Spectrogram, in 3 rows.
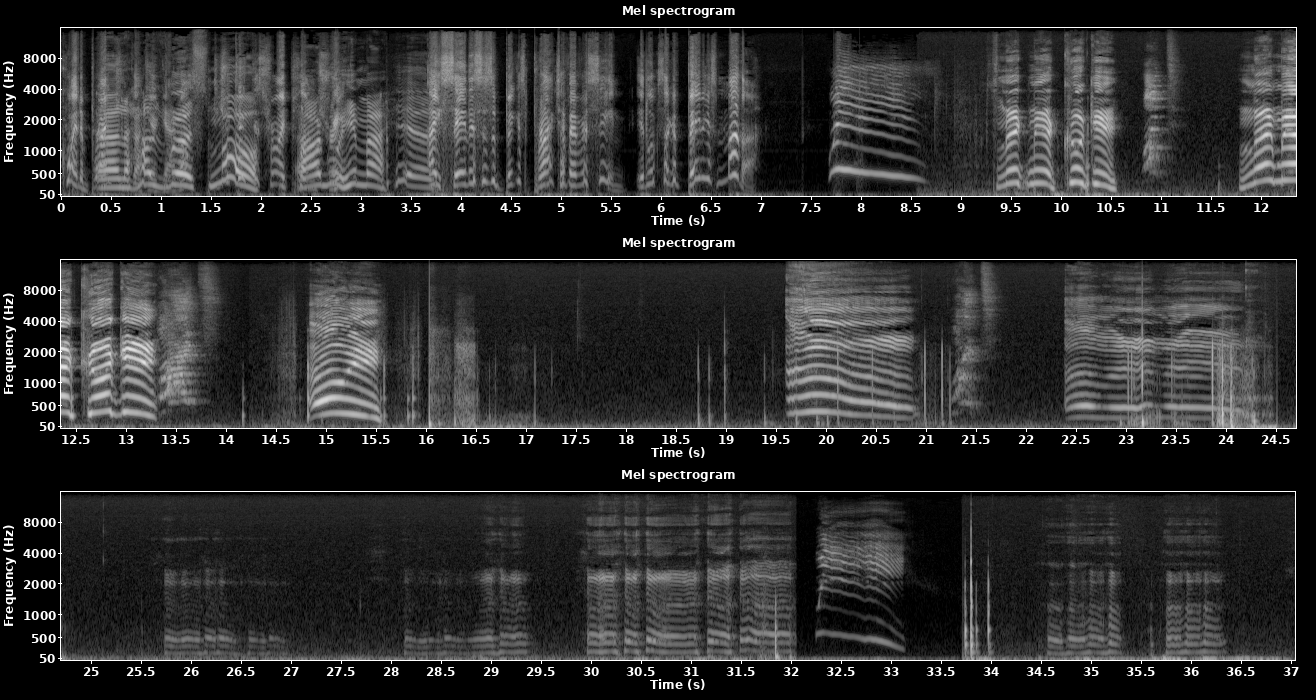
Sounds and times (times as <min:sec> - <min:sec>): Speech: 0:00.0 - 0:07.0, 0:07.7 - 0:08.7, 0:09.3 - 0:11.2, 0:11.8 - 0:14.0, 0:14.8 - 0:15.6, 0:19.6 - 0:21.7, 0:32.3 - 0:33.2.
